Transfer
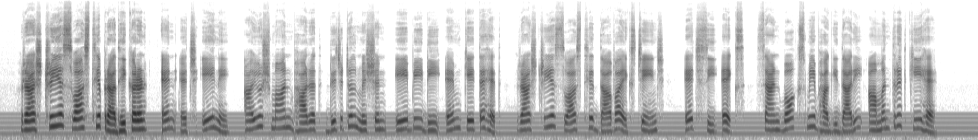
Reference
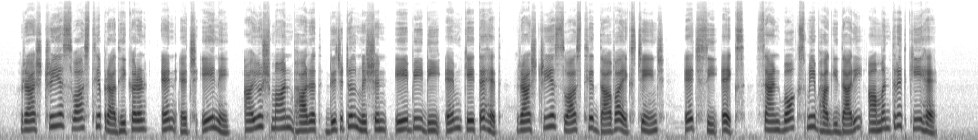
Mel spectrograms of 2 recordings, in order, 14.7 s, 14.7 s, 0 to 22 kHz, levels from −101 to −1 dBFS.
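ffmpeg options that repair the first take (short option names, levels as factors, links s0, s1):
-af "bandreject=f=128.9:t=h:w=4,bandreject=f=257.8:t=h:w=4,bandreject=f=386.7:t=h:w=4,bandreject=f=515.6:t=h:w=4,bandreject=f=644.5:t=h:w=4,asetnsamples=n=441:p=0,asendcmd='2.45 volume volume 8dB',volume=1"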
